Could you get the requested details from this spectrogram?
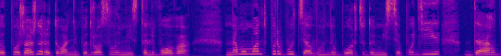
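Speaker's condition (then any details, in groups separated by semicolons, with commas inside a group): No condition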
